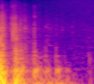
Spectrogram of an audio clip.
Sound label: Box, household rhythm samples Hits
